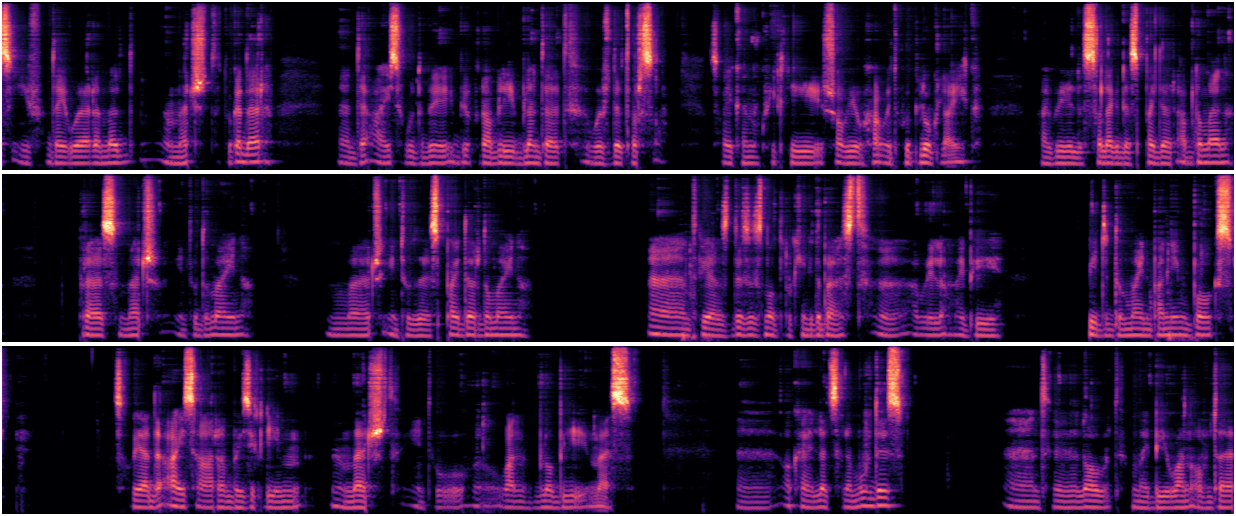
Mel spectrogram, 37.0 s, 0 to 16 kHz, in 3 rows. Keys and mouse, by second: 1.3 d, 1.5-3.3 drag, 3.3 d, 3.4 d, 4.1-6.2 d, 4.3 click, 5.4 click, 6.2-7.3 drag, 7.3 d, 7.6 click, 12.0-17.8 drag, 18.6 click, 19.1 alt+a, 19.4 drag, 19.8-20.4 drag, 21.3-23.2 drag, 24.0 alt+a, 24.2 drag, 24.7-25.5 drag, 26.1 drag, 26.7-31.3 typing, 26.9 click, 27.6 click, 28.3-29.2 drag, 29.4 click, 30.3-30.8 drag, 30.9 drag, 31.4 drag, 31.6 alt+a, 31.8 click, 32.7 click, 33.6 click, 34.1 click, 35.1-36.0 drag.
